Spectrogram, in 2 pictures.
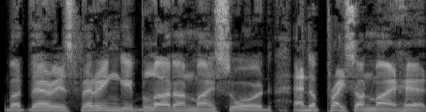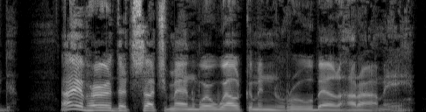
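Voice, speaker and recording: A man's voice: mid-range voice, measured pace, dry recording, clean studio sound, natural voice. A man voicing a confident, swaggering Kurdish desert rider who speaks boldly and proudly. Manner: bold, proud, flattering.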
